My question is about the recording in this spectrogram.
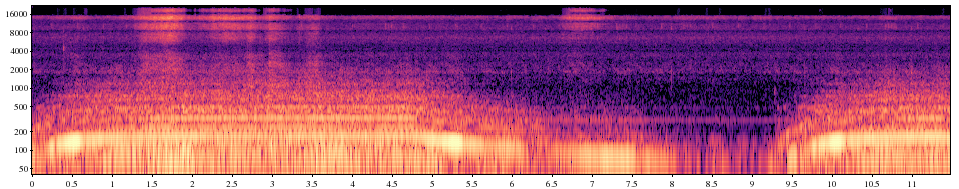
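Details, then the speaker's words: Cooling fan commanded on through an Ancel FX6100 OBD2 scanner's bidirectional test: a steady low whir rises, dips, then spins back up evenly with no rattle or scraping, so the fan works with no issues. "you can see the cooling fan works, no issues there."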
